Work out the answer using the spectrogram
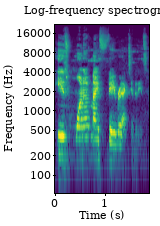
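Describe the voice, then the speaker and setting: A woman's voice: mid-range voice, steady tone, quick pace, distant mic, background noise. A woman in casual comedic chat, telling stories in a wry, candid way.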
